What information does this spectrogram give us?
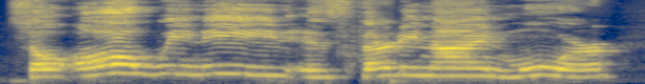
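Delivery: high, loud pleading pitch; hammed-up plea to keep the streak; mock begging streamer. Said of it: "I gotta adopt that strategy".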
